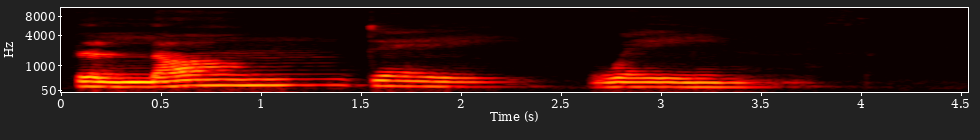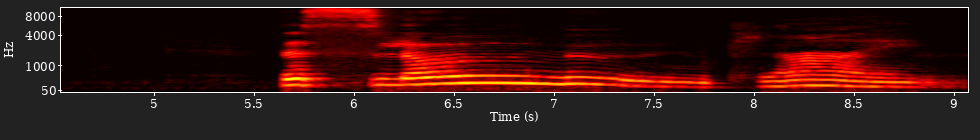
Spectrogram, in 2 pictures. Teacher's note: The long vowel sounds slow down the pace.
